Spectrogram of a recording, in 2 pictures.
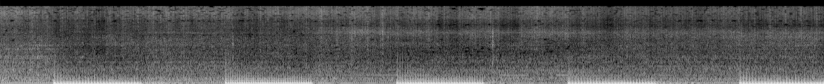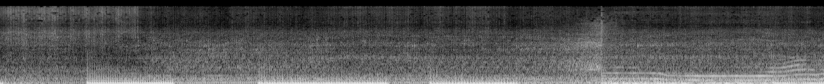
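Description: Rakovica 60 tractor's diesel engine running as it drives across a field. A deep rumble swells and drops about every second and a half. Music with a singing voice comes in near the end.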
